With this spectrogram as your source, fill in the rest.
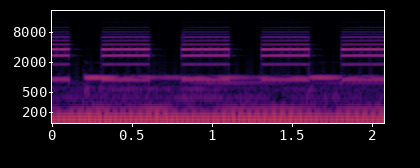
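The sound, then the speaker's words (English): An alarm clock on a nightstand goes off with repeated electronic beeping. Bright bursts of tone pulse in an even rhythm over a low steady hum. “suddenly the alarm clock on the nightstand went off.”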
